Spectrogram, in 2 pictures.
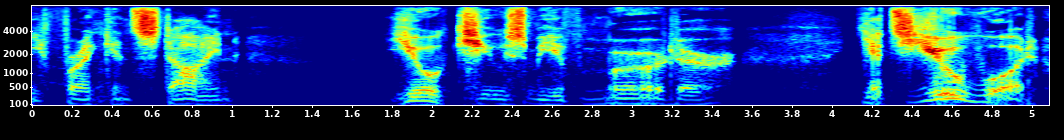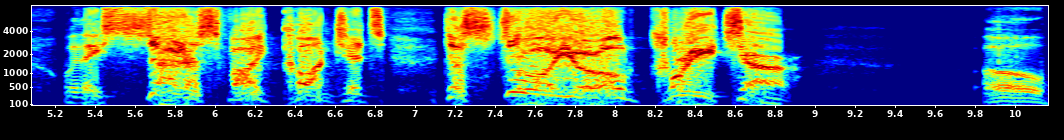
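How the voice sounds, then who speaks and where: A man voicing an anguished, bitter monster in a theatrical literary monologue, with a gravelly rasp and slow, archaic, eloquent delivery. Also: mid-range voice, pushed and bright, no echo, full character voice. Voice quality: gravelly, rasping. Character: anguished male monster pleading with his creator, bitter and eloquent.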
